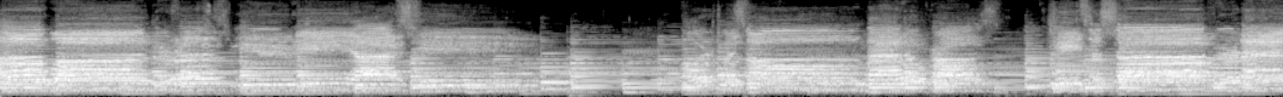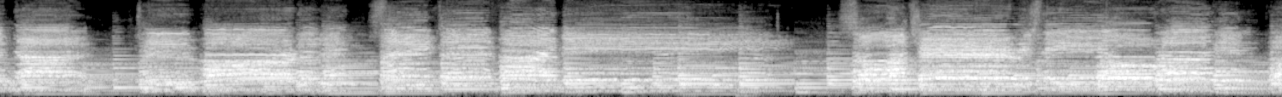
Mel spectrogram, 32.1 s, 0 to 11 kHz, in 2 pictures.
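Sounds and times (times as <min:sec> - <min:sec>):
mixed choir singing a hymn: 0:00.0 - 0:32.0.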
